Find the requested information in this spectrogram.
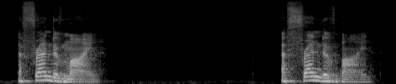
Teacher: it's very subtle but it is that v is not there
